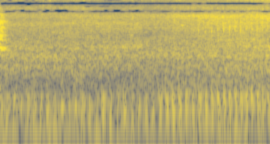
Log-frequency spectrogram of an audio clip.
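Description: A motorbike engine running close by as it passes, with a fast, even pulsing beat.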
